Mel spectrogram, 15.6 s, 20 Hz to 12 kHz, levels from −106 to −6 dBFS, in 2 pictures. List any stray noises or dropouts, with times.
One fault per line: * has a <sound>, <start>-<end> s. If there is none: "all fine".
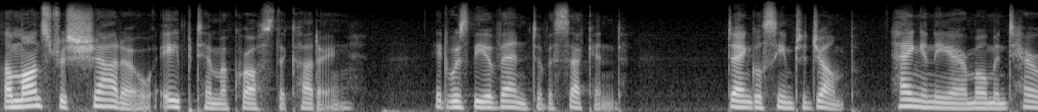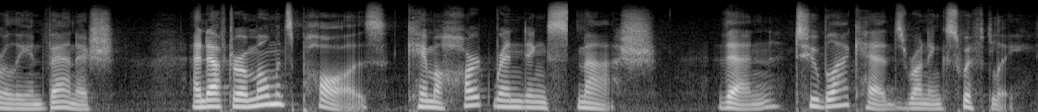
* has a dropout, 12.0-12.1 s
